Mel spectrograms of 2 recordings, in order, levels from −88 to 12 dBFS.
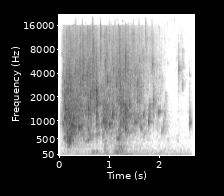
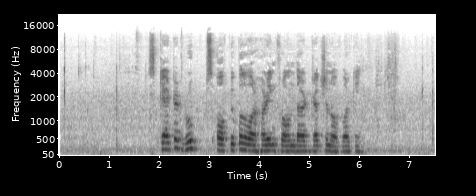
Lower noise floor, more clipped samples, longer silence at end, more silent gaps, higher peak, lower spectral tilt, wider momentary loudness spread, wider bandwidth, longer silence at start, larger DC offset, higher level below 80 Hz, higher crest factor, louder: first, -49 dBFS vs -41 dBFS; neither; about the same, 0.05 s vs 0 s; neither; second, -4 dBFS vs 0 dBFS; second, 1 dB/octave vs -5.5 dB/octave; second, 16 LU vs 23 LU; first, over 20 kHz vs 13.5 kHz; about the same, 0.05 s vs 0.1 s; neither; second, -60 dBFS vs -50 dBFS; about the same, 22 dB vs 18 dB; second, -23 LUFS vs -15 LUFS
